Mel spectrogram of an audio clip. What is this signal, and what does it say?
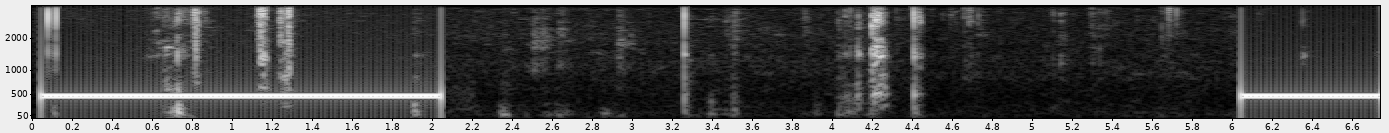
Ringback tone (North America), 440 + 480 Hz.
